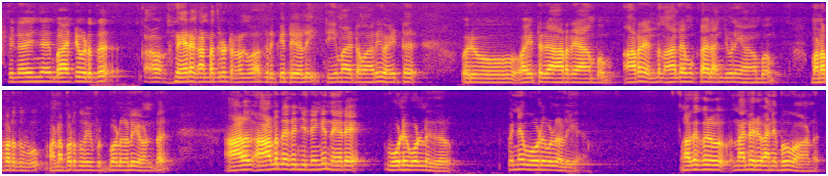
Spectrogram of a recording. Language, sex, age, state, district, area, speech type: Malayalam, male, 30-45, Kerala, Pathanamthitta, rural, spontaneous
